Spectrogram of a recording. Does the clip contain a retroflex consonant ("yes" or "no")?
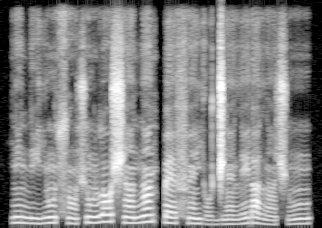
no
